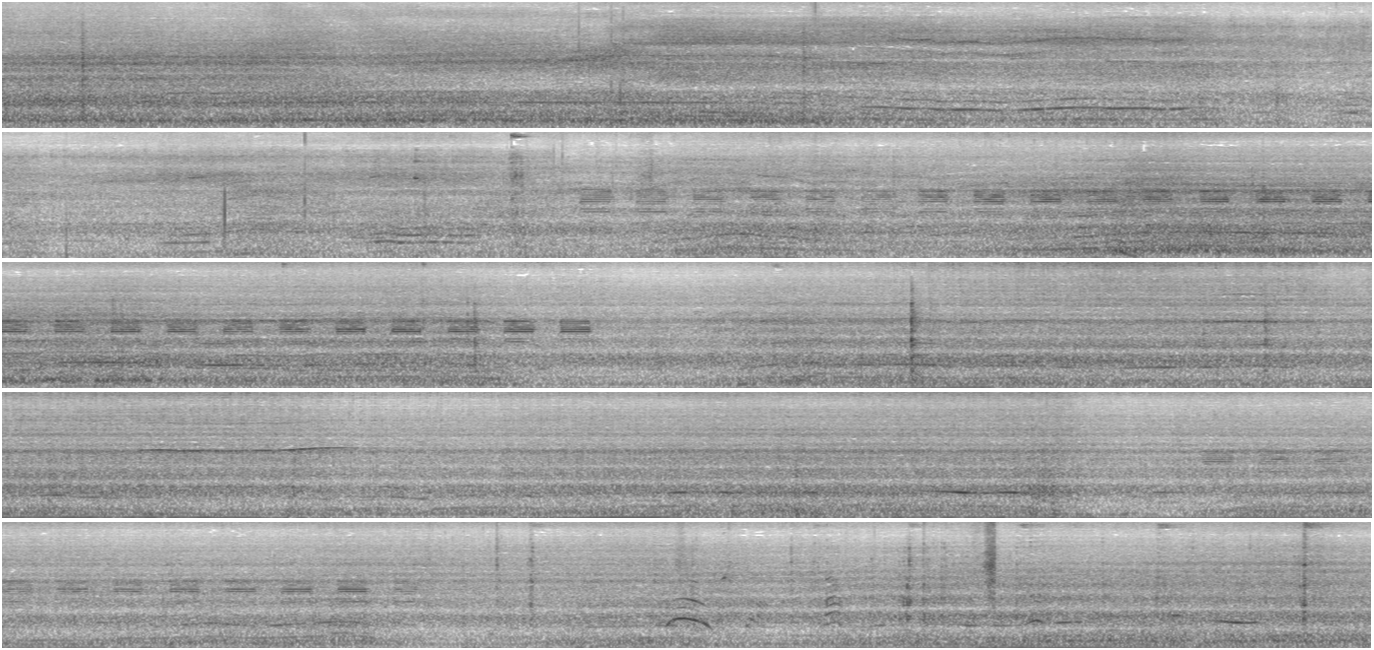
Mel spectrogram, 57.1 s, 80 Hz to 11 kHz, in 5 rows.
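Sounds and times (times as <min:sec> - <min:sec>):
diesel engines revving: 0:00.0 - 0:57.0
reverse alarm beeping: 0:16.2 - 0:27.8, 0:44.2 - 0:49.2.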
